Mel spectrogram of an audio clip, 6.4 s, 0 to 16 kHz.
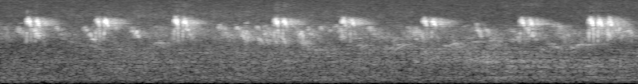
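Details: Little owl recorded on 30 June 2024: short hissing, noise-like bursts, high-pitched, repeated roughly every three-quarters of a second, each with a sharp onset and a brief fading tail, over a quiet background.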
